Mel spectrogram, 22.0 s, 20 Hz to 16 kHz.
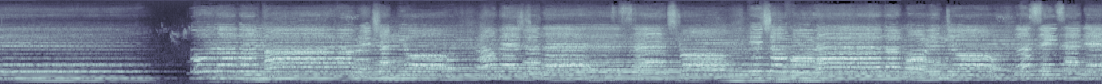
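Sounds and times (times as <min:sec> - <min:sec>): choir of young voices singing: 0:00.0 - 0:22.0
string orchestra held notes: 0:03.9 - 0:22.0.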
